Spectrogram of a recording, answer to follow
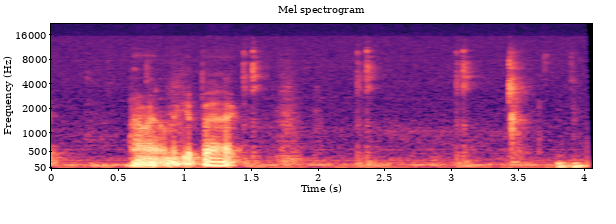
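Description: Near silence with a handful of faint, scattered clicks from working a computer.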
